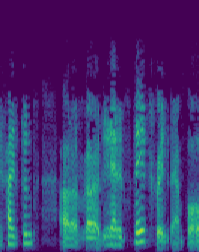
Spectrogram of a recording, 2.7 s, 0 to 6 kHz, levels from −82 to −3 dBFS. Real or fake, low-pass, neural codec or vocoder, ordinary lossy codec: fake; 5.4 kHz; autoencoder, 44.1 kHz, a latent of 192 numbers a frame, MeloTTS; MP3, 24 kbps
